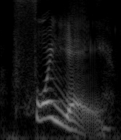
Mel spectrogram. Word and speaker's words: foyer: But all these words are going to end in the sound A. Saute. This is a word that's used often in cooking. Foyer.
